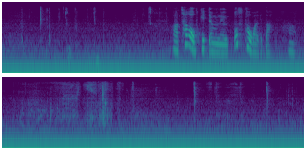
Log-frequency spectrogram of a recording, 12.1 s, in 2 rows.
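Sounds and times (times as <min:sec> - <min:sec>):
steady low hum: 0:00.0 - 0:12.0
chewing and tearing meat: 0:00.4 - 0:03.2, 0:06.3 - 0:12.0.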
